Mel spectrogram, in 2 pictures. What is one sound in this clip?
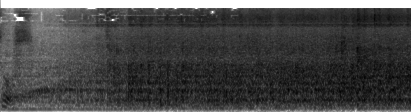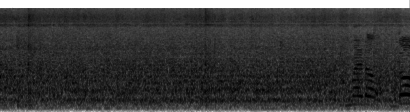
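Lottery ball machines whir steadily, with balls rattling inside.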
